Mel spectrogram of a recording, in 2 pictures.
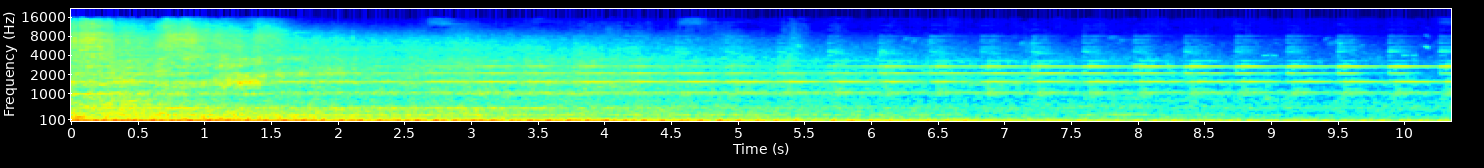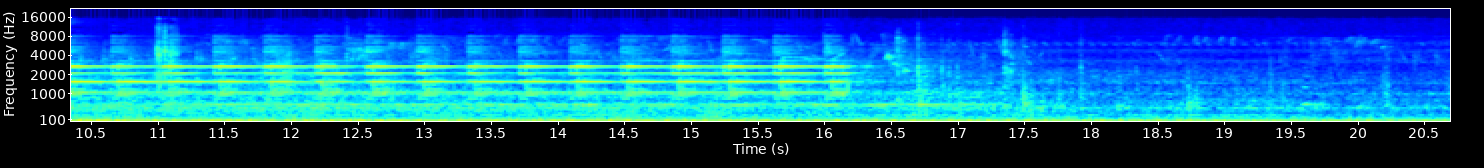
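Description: A GE P42DC diesel locomotive passes at the rear of the train, and its heavy rumble fades as it moves away. Over it, the crossing's General Signals Type 2 electronic bells ring in a steady, rapid pulse. The bells cut off suddenly about three-quarters of the way through, once the gates have finished rising.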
